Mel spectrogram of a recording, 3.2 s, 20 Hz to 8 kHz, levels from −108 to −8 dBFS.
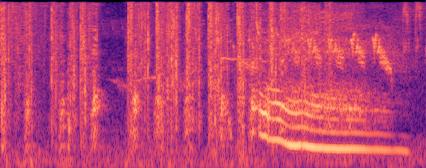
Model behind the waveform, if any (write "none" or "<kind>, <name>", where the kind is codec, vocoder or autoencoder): none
